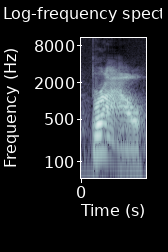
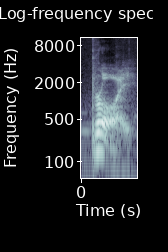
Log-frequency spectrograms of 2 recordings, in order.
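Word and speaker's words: Bräu: this word is pronounced brow which kind of is except for in Bavaria as far as I know it's pronounced broy so we're gonna start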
